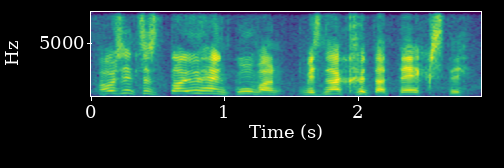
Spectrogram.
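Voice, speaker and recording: A photographer from southeastern Finland musing casually about his past, outdoors at an airfield. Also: high-pitched. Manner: relaxed, musing with restarts. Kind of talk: casual reminiscing.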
